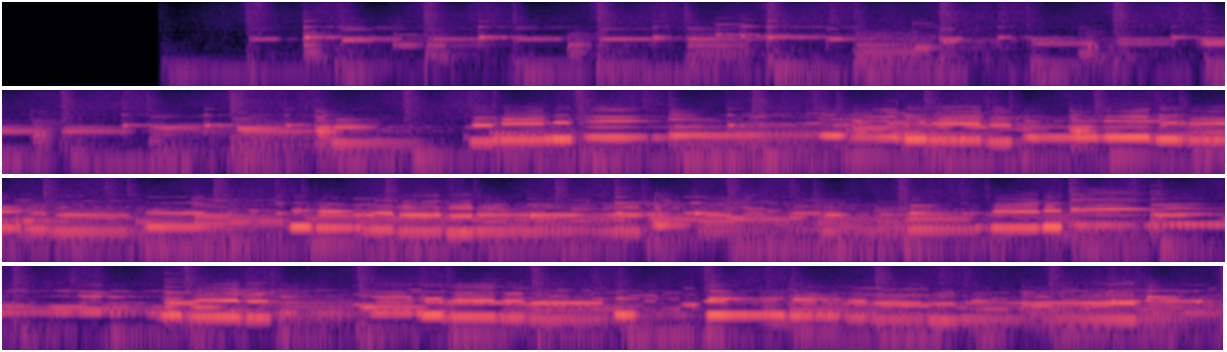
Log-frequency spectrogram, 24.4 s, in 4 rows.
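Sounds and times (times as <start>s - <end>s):
clarinet: 6.3s - 24.4s.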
